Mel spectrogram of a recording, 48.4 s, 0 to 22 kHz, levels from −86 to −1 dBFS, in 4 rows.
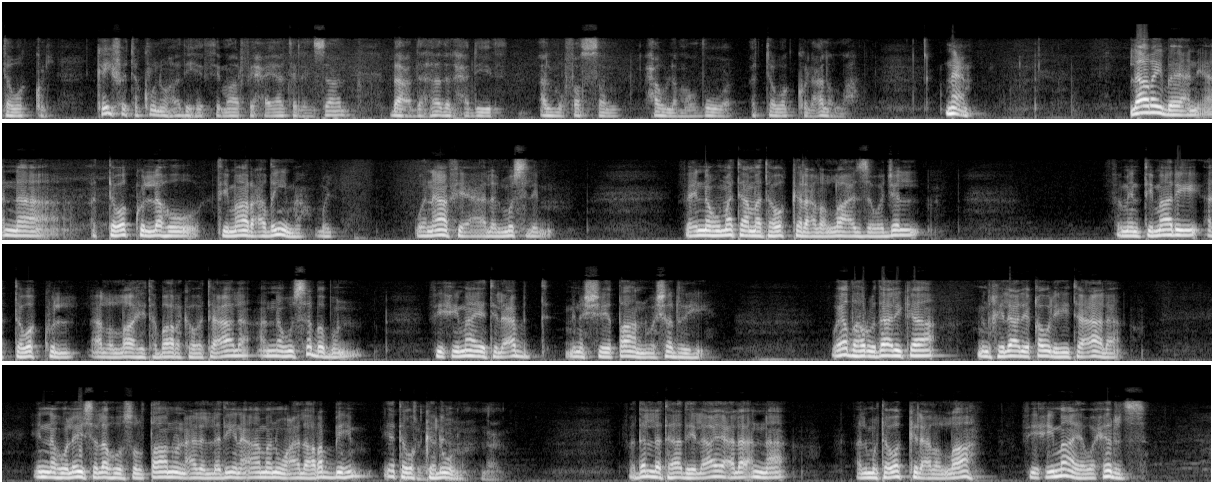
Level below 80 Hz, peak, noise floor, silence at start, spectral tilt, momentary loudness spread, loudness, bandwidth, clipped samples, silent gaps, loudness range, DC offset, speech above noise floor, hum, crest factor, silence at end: -48 dBFS; 0 dBFS; -55 dBFS; 0 s; -8 dB/octave; 16 LU; -14 LUFS; 6.4 kHz; under 0.1%; none; 11 LU; under 0.1%; 42 dB; none; 14 dB; 0.7 s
